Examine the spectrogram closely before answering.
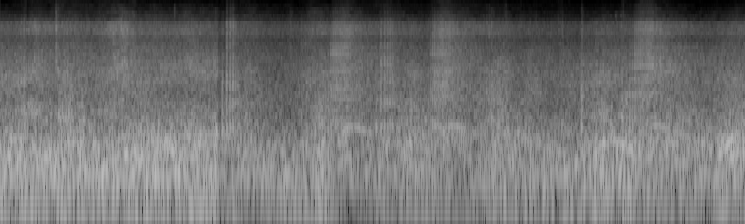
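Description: Several motocross bike engines running in an indoor arena, with short revs that rise and fall in pitch every second or so.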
